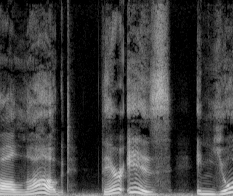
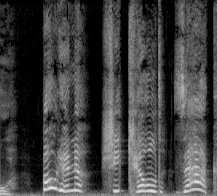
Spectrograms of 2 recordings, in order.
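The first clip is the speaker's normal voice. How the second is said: outraged protest; 12 semitones higher than usual. Acted. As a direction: cry out in disbelief.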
